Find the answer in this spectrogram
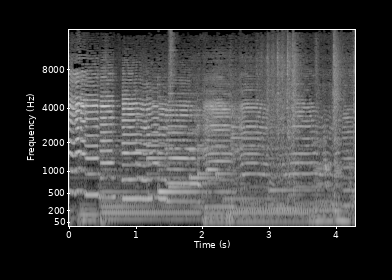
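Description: Live jazz combo playing the instrumental introduction to a ballad: alto saxophone carrying the melody over bass, drums, guitar and keyboard accompaniment.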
